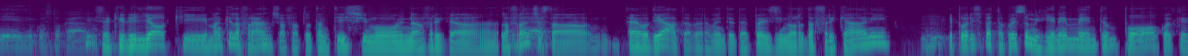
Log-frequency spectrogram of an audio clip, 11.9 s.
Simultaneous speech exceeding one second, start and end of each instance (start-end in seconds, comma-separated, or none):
none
